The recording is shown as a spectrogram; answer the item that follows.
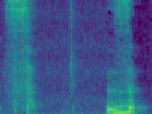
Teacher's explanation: с и з у нас на верхних альвеолах располагается, да, за верхними зубками.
